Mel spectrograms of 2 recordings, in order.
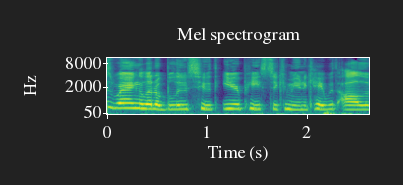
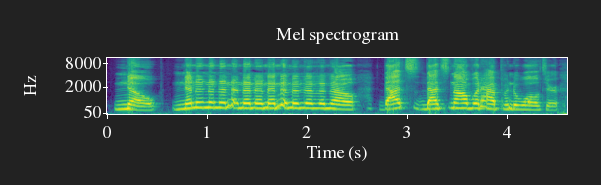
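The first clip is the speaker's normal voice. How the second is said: angry denial; 2 semitones higher, 7 dB louder than usual. Retold or imitated. Moira yelling her denial at Oliver. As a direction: refuse to believe it, louder and louder. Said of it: "is angry as fuck".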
